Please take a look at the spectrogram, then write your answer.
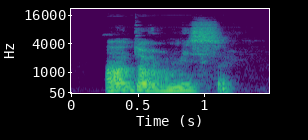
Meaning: first-person singular imperfect subjunctive of endormir
- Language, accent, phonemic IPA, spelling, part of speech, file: French, Canada, /ɑ̃.dɔʁ.mis/, endormisse, verb, LL-Q150 (fra)-endormisse.wav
